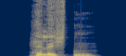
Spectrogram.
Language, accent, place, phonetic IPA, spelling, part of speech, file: German, Germany, Berlin, [ˈhɛllɪçtn̩], helllichten, adjective, De-helllichten.ogg
- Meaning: inflection of helllicht: 1. strong genitive masculine/neuter singular 2. weak/mixed genitive/dative all-gender singular 3. strong/weak/mixed accusative masculine singular 4. strong dative plural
